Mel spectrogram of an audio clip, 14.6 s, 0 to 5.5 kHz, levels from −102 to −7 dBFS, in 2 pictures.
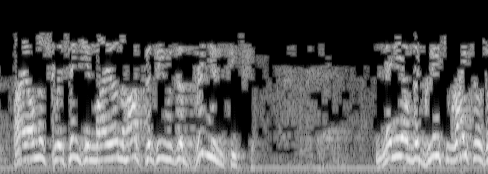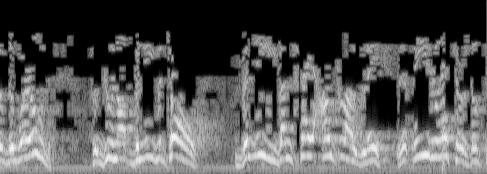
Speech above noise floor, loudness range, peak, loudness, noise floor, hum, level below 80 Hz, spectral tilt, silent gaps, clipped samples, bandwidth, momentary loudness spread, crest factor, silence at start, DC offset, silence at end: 20 dB; 5 LU; -4 dBFS; -19 LUFS; -39 dBFS; none; -50 dBFS; -11.5 dB/octave; none; under 0.1%; 3.4 kHz; 19 LU; 16 dB; 0 s; under 0.1%; 0 s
